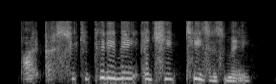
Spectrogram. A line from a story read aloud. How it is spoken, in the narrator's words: Rodney exclaimed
